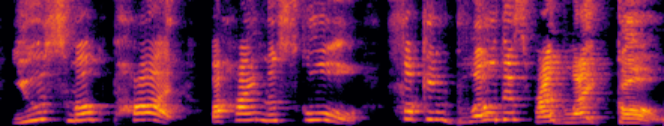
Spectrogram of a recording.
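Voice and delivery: high, slow, loud mock yell at the driver; high frantic urging. [name] yelling at Bailey to run the light, high and loud.

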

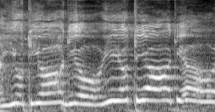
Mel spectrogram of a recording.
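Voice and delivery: put-on very high, slow, drawn-out child's wail; screaming like mad. A narrator's reading. Little girl at the checkout screaming hatred at her mother, slow shrill howl. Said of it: "urlava come una matta".

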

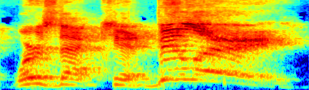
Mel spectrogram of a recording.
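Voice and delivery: loud mock yell up the stairs, high; calling out. Grumpy father calling his son down, mock yell. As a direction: bellow for the kid. Dad yelling for son in retelling.

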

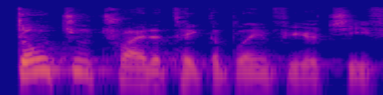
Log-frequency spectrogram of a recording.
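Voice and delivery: loud imitation of an irate superior; retold angry rebuke. Officer rebuking junior for covering chief, retold angry rebuke. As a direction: shut him down firmly, as if quoting. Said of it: "getting yelled at by the E".

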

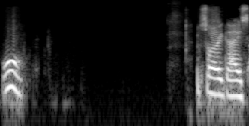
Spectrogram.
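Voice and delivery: chewing while talking; speaking through a mouthful; mouth full. Real, not acted. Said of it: "I'm eating".

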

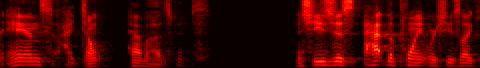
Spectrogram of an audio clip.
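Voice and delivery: ordinary talk, nothing marked

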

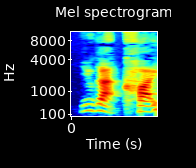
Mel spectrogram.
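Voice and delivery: loud sharp you got caught; loud accusation. Real, not acted. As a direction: throw it back at them, loud. Repeated accusation, second loud.

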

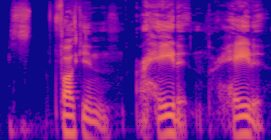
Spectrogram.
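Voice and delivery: normal talking voice

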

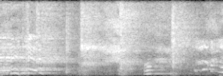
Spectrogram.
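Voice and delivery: high burst of laughter; loud laugh. Real, not acted. Laughing after joke.

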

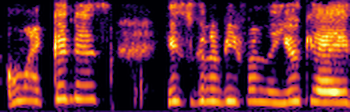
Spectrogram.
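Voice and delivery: playful retold swooning; imitated excited friends. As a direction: lightly mimic a friend getting excited. Voices friends' excited guess.

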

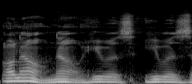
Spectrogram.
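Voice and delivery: ordinary delivery

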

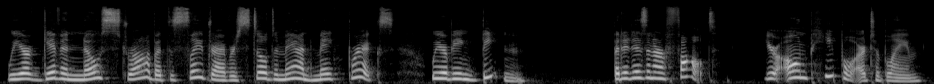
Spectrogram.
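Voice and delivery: pleading protest. A narrator's reading. Foremen protesting their beatings to Pharaoh, urgent pleading. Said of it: "pleaded with him".

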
